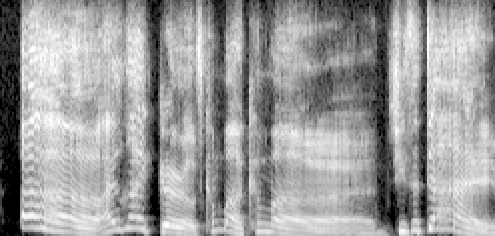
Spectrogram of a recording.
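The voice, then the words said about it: Character accent sounding like Mario. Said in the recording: “your impression of this character. Can you do the accent? ... you sound more like Mario from Nintendo”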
